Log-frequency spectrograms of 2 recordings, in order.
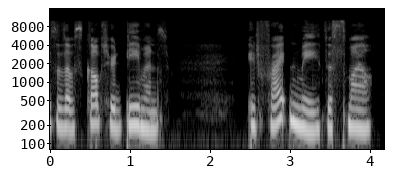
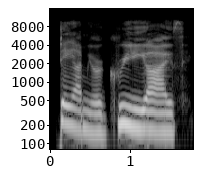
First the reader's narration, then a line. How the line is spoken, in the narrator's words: came back in a growl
